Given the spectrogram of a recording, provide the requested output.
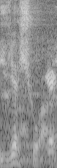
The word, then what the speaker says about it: Yeshua: the Greek language so we have no idea as to how his name might have been pronounced what we do have is a close attribution Which is yeshua yeshua actually means the saved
